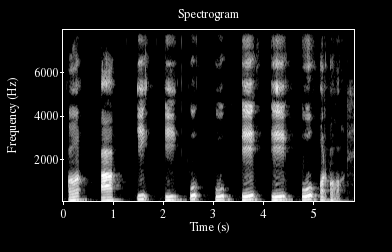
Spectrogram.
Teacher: तो जैसे ये हो गए निर्नुनासिक स्वर अ, आ, ई, उ, ए, ओ और औ। ये दोस्तों निर्नुनासिक स्वर की कैटेगरी में आएंगे, क्योंकि इसमें नाक का प्रयोग नहीं हो रहा है।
